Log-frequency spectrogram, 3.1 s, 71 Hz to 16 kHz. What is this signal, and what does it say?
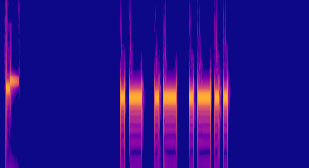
Morse code, heard as a keyed tone, about 28 wpm, 700 Hz. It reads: AAL
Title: USA Call Sign Postfixes - 3 Letters 28wpm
